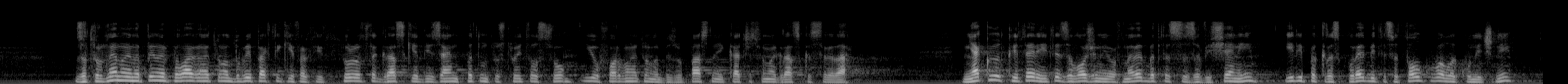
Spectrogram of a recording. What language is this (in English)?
Bulgarian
